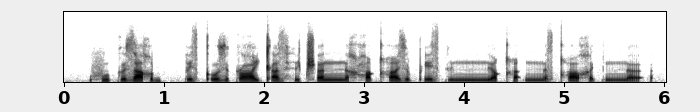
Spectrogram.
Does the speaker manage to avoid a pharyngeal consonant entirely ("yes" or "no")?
no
